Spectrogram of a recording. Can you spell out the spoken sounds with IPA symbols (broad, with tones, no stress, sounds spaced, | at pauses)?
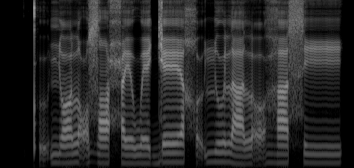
kʼ ṵ˨ ɲ ɔ˨˦ l ɔ̰˦ zˤ e˨ ħ e˨ w e˨ ɟ eː˦ χ ṵ˦ ʎ u˦ l a˨ l ɔ̰˦ ɦ a˦ s iː˦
